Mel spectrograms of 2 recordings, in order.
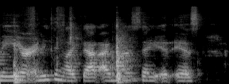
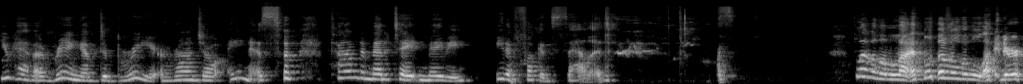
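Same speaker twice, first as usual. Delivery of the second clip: properly done, put-on Southern US accent. Reading the Karen card's message aloud, in a southern accent. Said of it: "This is only done properly in a southern accent".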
